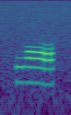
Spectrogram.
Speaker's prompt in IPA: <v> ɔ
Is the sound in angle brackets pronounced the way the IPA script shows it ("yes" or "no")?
no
